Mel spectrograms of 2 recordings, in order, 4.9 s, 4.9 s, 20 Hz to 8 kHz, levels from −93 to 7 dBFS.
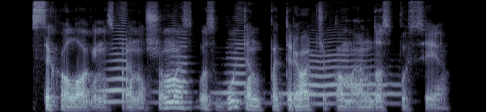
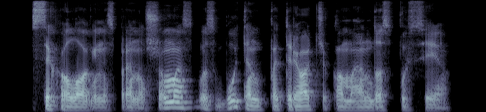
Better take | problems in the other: second | background sound (Brass instrument); 7 dB below the speech

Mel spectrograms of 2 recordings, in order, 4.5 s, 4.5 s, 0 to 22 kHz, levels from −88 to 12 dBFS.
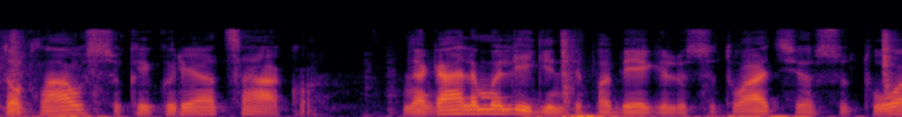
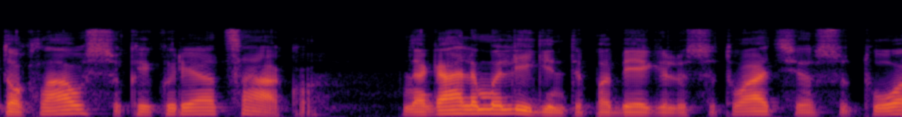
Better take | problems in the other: second | background sound (Slam); 7 dB below the speech

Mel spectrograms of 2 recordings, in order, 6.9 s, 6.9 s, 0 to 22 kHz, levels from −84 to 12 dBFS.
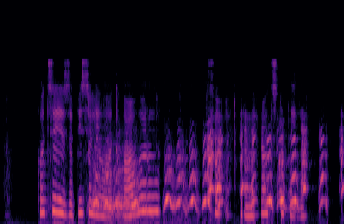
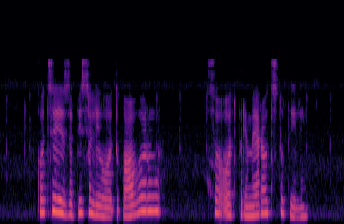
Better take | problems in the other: second | noise reduction (neural mask model RNNoise)

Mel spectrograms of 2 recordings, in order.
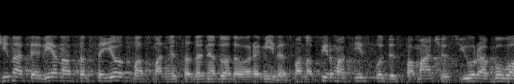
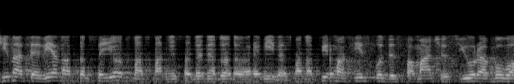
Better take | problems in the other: first | noise reduction (neural separator model SepFormer DNS4)

